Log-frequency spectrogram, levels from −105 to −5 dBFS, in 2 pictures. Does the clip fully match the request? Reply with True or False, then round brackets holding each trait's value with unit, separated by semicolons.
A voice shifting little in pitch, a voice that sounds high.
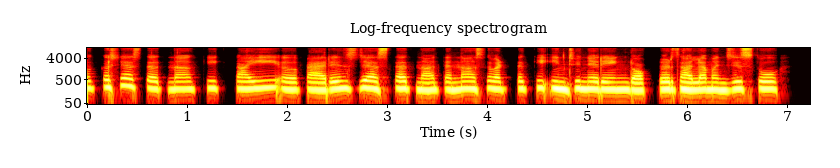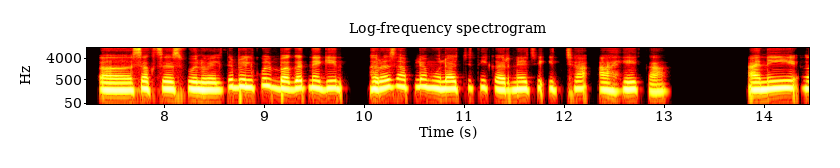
True (2.2 semitones; 210 Hz)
